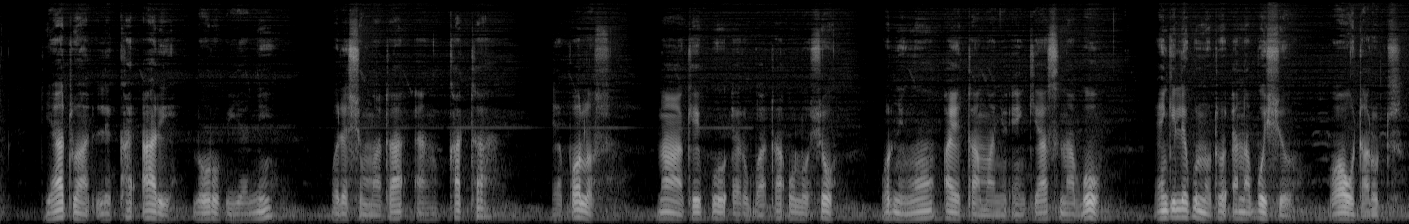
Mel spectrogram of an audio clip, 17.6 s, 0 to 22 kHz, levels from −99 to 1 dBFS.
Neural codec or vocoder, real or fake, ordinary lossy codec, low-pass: none; real; none; none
